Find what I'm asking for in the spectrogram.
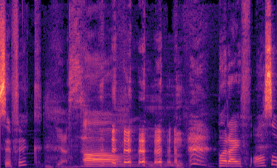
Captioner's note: laughs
